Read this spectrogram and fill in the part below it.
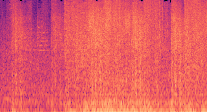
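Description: Fighting game sounds clash with hits and spell blasts.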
